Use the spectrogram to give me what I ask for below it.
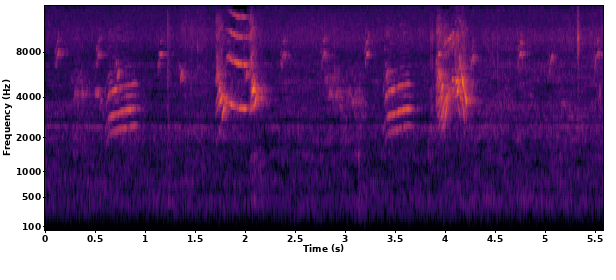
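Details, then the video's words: European goldfinch in the UK, July 2017, calling for its young; a few clusters of quick descending twittered notes, roughly every couple of seconds, over a low steady hum. "Goldfinch calling and lookink for his baby"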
